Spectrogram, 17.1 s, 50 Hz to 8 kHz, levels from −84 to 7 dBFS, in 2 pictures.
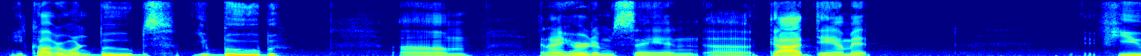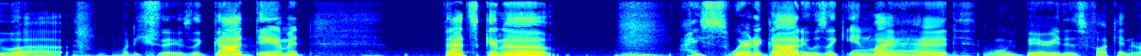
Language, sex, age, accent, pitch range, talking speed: English, male, 20-39, American, 120-140 Hz, 160 wpm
